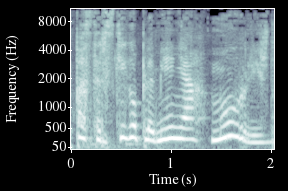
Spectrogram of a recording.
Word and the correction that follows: Mursi: dobrze wymawiam? – Mursi. – A jasne, Mursi.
